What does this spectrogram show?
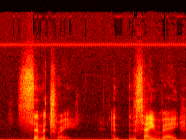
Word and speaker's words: symmetry: I probably assume it it has symmetry symmetry the stress is on the first syllable symmetry and in the same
